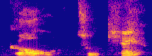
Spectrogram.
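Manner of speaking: each word slow and final; slow firm command. Retold or imitated. The Lord answering Ezekiel, slow and firm. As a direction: lay down the order slowly. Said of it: "He said".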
